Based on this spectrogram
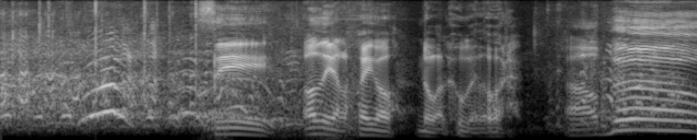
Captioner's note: speaks spanish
